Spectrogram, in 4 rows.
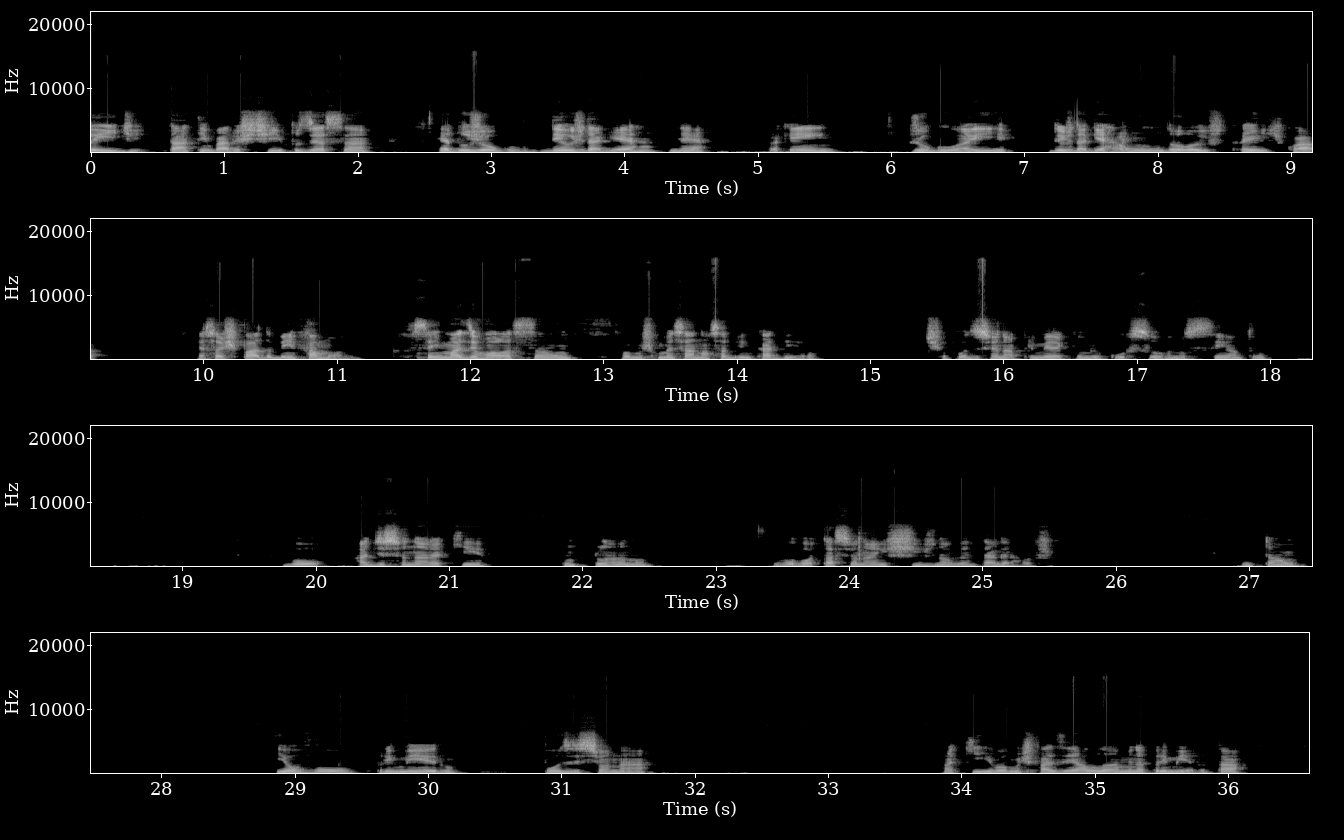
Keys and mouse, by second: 15.2 shift+s, 19.6 shift+a, 23.3 r, 26.2 z, 27.0 click, 28.0-29.7 middle drag, 29.1 s, 31.5-33.4 drag, 35.0-36.6 middle drag, 36.3 Tab.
